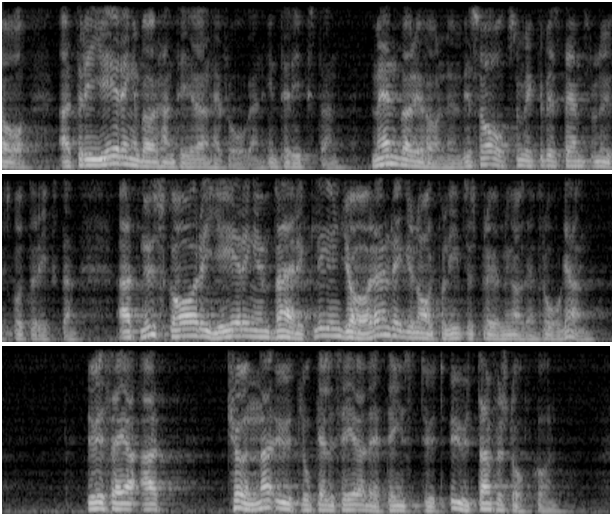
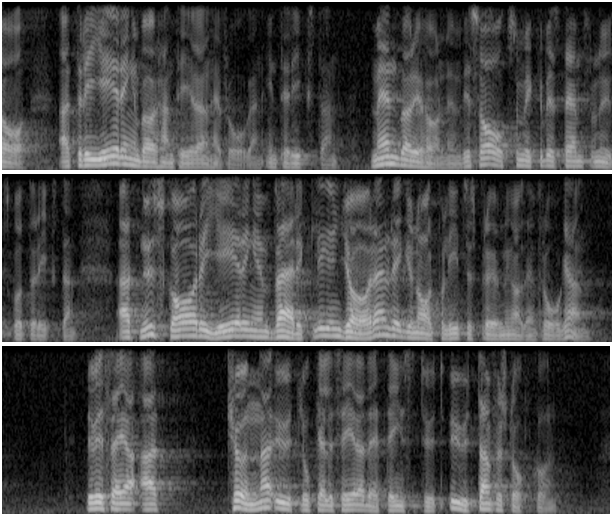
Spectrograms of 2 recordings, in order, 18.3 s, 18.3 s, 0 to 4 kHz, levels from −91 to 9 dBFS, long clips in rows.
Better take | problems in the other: second | room echo; dies away in 0.4 s

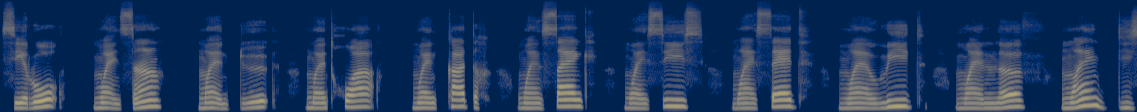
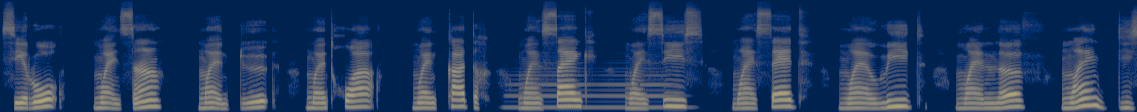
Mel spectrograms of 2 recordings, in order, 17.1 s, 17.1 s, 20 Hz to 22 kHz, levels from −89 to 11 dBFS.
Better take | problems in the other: first | background sound (Wind instrument, woodwind instrument); 18 dB below the speech

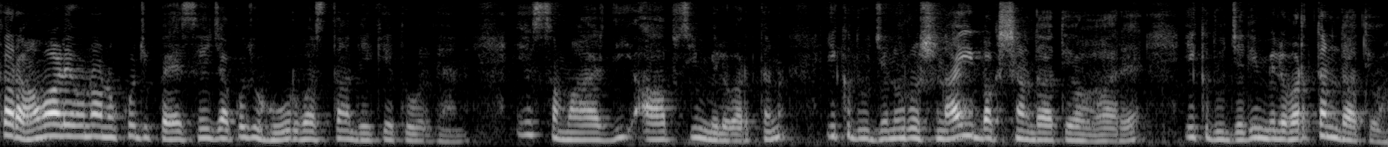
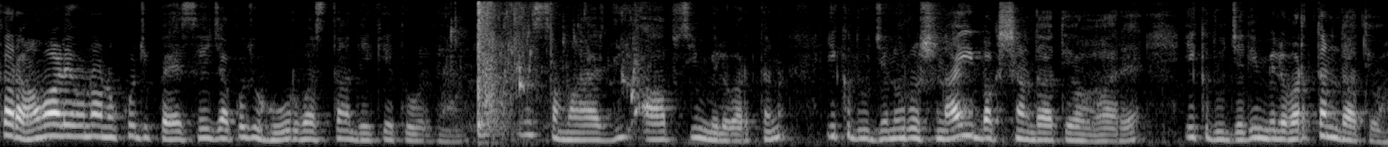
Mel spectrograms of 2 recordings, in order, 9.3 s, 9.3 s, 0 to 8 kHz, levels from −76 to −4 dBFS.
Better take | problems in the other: first | background sound (Bathtub (filling or washing) / Water / Splash, splatter); 8 dB below the speech

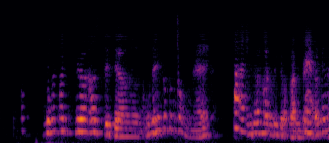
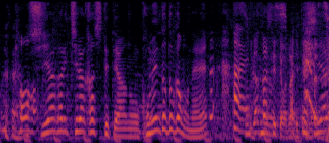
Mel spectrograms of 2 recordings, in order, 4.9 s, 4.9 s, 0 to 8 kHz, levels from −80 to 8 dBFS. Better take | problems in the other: second | noise reduction (neural mask model DeepFilterNet 3)

